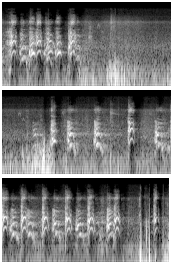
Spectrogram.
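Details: Dogs at play on a farm, with rapid bursts of sharp, high yapping barks in quick runs, a short quieter stretch near the middle with low rumbling noise, then more repeated yips to the end.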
